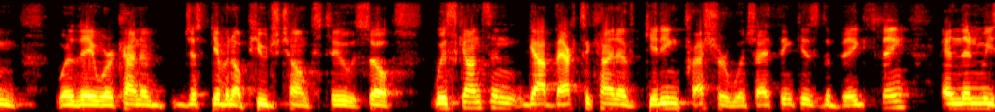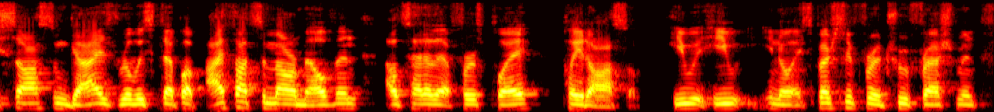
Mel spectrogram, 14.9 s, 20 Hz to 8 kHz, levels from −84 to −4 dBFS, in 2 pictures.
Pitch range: 115-130 Hz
